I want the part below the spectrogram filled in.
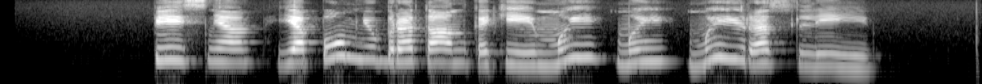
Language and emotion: Russian, positive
